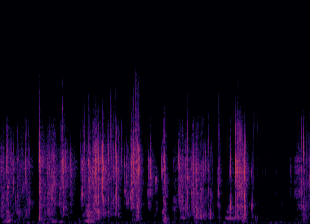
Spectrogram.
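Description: Thin clear plastic parts bag crinkling as it is picked up and handled, a metal rod sealed inside it: a stream of quick, fine crackles that stops near the end.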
